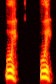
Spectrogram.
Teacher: W는 살짝만 발음하고 넘어가는 겁니다. 입술이 아주 조그맣게 우 하면서 바로 이로 넘어갑니다.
